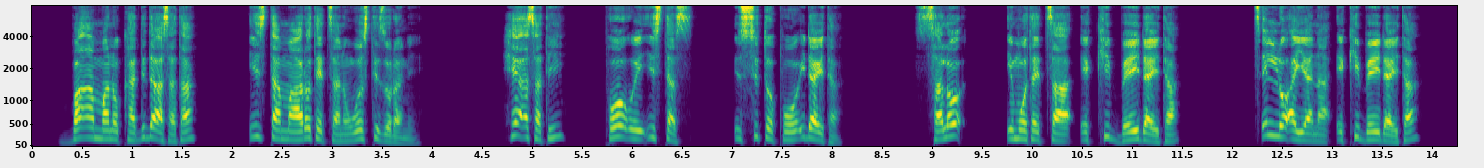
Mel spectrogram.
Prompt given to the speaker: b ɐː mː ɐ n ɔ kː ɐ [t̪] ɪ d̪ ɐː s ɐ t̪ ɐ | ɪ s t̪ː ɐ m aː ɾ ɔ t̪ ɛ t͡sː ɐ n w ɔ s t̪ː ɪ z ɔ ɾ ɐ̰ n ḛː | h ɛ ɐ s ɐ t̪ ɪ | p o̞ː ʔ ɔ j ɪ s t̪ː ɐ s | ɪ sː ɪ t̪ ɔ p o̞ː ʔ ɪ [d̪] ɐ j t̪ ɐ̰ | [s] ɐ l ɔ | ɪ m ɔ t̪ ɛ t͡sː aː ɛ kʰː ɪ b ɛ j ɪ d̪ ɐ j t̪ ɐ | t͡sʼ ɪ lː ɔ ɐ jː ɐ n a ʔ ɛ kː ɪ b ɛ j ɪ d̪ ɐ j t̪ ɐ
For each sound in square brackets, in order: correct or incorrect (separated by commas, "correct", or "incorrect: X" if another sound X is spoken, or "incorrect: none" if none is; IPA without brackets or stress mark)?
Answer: incorrect: d̪, correct, correct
